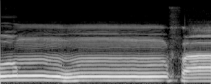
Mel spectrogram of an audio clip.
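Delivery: ওয়াল উনসা with the ন hummed long through the nose, very slow; nasal ghunnah recitation. Shown as a demonstration. Teacher demonstrating ghunnah on নুন সাকিন, slow nasal chant. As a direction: hold the nasal hum in উনসা. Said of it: "গুন্নাহ করে পড়ছি".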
